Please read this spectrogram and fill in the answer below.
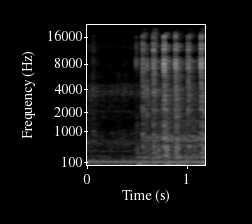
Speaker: that is an indication of the blade rubbing up on the shaft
